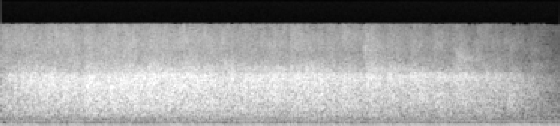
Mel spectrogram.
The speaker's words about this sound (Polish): Wielkie brawa.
